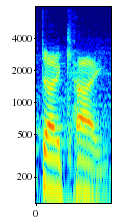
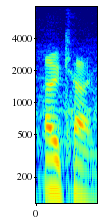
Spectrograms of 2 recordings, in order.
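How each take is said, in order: The two takes are said the same way.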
